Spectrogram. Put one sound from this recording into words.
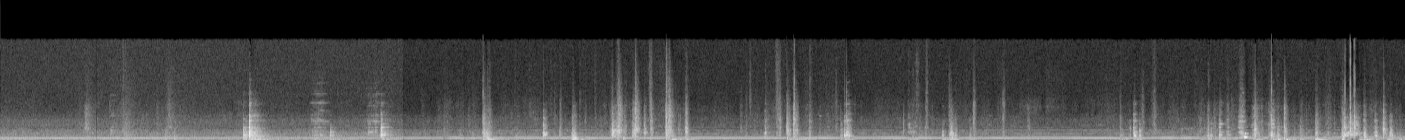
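Metal parts clank and knock as a man handles them.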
